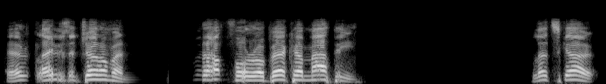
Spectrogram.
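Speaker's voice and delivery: loud, high crowd-hyping announcer; hype MC. Real, not acted. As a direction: pump up the room like an MC. Host hypes crowd for guest.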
